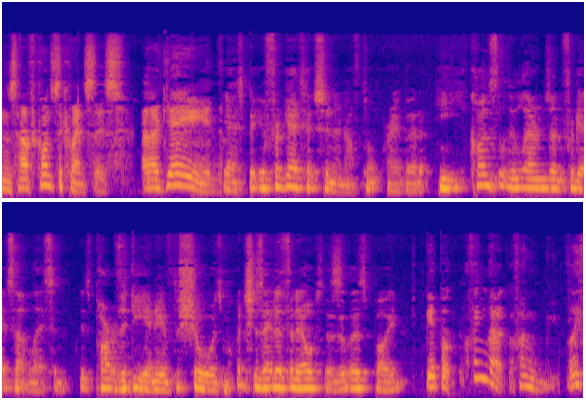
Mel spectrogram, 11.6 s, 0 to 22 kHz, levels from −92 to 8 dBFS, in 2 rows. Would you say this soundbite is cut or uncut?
uncut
